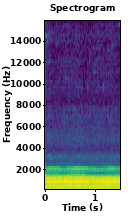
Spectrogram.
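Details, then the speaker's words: AC compressor making a steady high-pitched hum at one constant tone, radiating through the wall, just before it shuts off; coolant pipe goes warm and the unit would stop working if left on; cause not identified. "before the compressor turns off and it that that humming sound radiates through the wall"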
